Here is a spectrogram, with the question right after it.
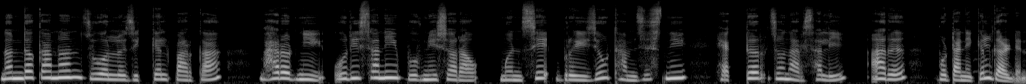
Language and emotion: Bodo, neutral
